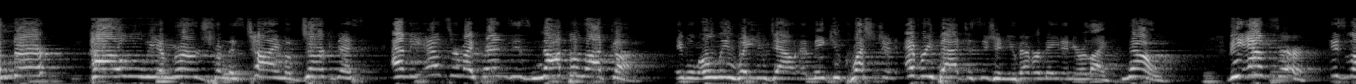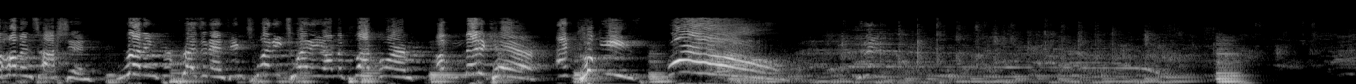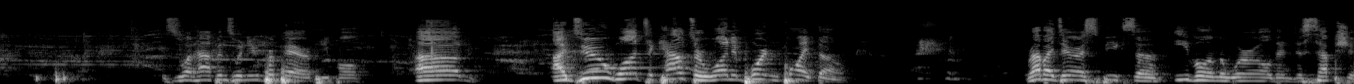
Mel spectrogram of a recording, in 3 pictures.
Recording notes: first heard on December 7, 2018 at Isaiah's Hanukkah Shabbat service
